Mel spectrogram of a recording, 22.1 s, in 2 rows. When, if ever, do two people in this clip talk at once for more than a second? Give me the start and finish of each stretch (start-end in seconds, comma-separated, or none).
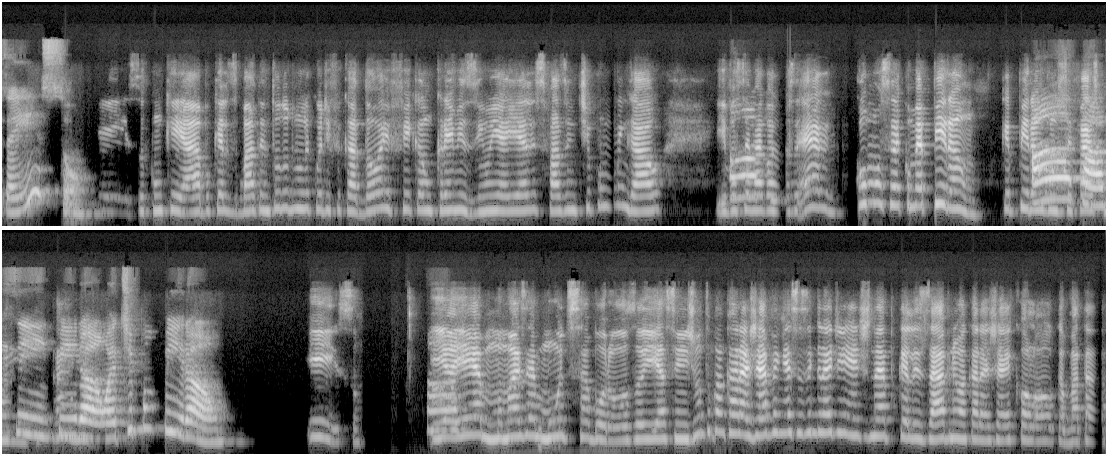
10.3-12.0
